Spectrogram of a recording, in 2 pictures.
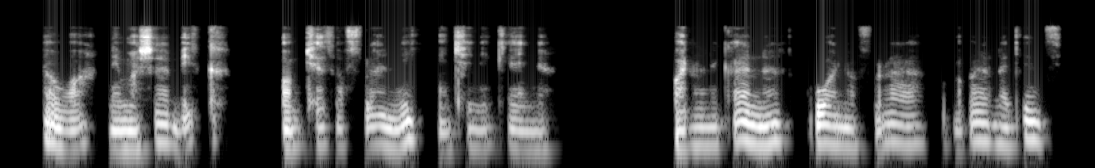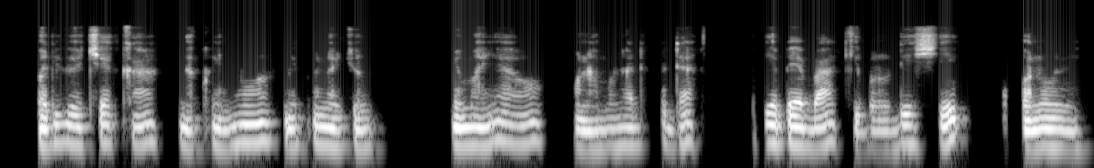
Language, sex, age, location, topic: Swahili, male, 25-35, Kisumu, government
